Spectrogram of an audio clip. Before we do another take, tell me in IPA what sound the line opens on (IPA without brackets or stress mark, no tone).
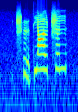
ʈ͡ʂʰ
